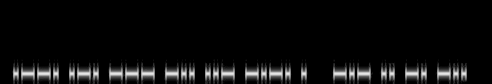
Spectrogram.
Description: Morse code, heard as a keyed tone, about 30 wpm, 500 Hz. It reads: PRODUCE KIND
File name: 632 Words 30WPM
